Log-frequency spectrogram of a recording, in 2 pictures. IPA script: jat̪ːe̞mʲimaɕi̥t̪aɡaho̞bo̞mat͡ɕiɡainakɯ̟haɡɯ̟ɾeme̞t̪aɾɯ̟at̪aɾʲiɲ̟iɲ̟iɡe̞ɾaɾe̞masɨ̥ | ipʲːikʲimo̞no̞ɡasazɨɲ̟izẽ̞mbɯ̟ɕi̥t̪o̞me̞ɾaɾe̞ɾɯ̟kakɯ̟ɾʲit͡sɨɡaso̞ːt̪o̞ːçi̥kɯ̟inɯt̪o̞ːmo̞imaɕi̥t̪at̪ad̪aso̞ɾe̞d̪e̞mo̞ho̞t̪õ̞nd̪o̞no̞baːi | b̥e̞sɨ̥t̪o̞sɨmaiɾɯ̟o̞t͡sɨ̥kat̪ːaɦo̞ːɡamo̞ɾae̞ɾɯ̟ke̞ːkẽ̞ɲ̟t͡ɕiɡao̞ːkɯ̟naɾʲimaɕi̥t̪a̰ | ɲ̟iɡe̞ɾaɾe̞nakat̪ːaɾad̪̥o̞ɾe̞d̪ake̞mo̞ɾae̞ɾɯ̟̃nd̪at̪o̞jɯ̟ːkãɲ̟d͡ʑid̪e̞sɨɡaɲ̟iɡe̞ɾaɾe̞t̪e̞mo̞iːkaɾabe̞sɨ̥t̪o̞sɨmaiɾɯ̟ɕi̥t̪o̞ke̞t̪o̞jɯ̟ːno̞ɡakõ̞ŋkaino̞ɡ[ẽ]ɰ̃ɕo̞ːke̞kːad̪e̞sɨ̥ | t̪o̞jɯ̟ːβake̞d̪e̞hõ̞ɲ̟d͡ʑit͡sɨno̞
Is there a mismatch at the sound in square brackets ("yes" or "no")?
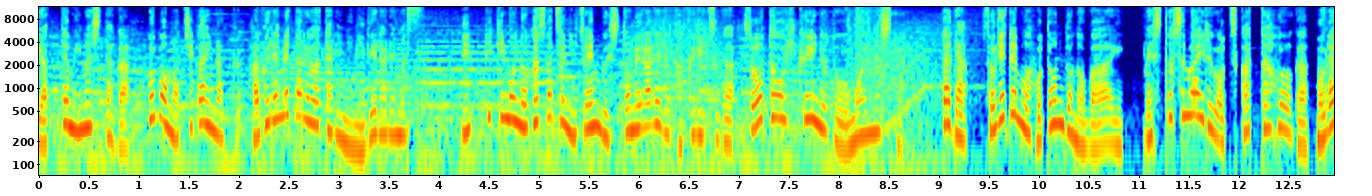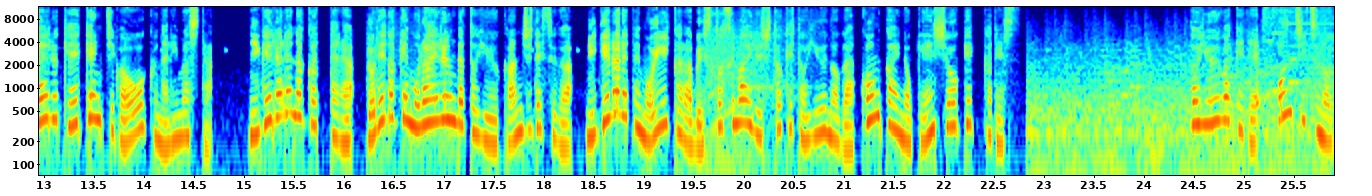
no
